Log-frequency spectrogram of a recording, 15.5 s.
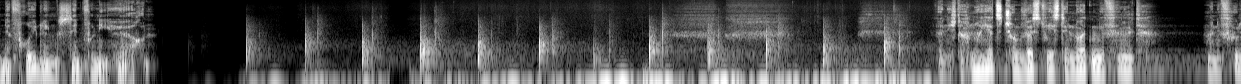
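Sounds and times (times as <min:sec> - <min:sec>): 
speech: 0:00.1 - 0:02.0, 0:11.9 - 0:14.5, 0:15.1 - 0:15.5
footsteps walking through an empty hall: 0:03.1 - 0:11.7.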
